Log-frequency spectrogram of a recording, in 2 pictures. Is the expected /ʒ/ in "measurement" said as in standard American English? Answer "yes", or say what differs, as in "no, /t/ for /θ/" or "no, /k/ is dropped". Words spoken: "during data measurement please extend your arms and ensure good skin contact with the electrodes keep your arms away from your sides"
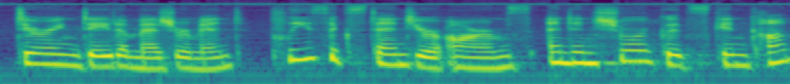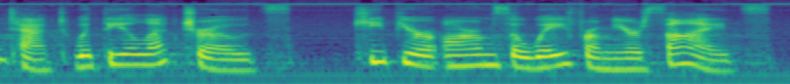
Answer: yes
